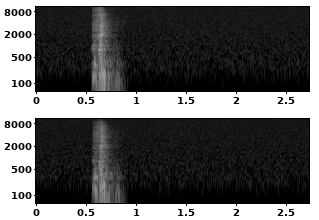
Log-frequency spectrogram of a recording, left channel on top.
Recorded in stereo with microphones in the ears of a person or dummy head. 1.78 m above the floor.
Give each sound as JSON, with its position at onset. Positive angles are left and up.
{"t": 0.6, "sound": "tearing paper", "side_deg": 50, "distance_m": 1.5}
